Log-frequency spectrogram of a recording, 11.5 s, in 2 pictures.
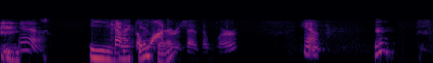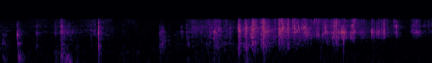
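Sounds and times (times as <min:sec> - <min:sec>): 
speech: 0:00.4 - 0:03.3, 0:04.0 - 0:04.4, 0:05.0 - 0:05.3
piece of paper being wadded up: 0:07.9 - 0:11.5.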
